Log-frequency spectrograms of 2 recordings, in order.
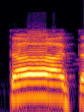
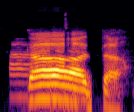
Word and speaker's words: Tata: Tata, remember long vowel? Tata.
